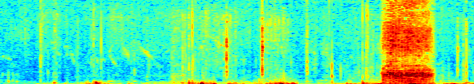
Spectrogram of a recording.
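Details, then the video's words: Horses on the Mongolian steppe shuffle and thud their hooves on the ground, then one horse lets out a long, noisy, breathy snort toward the end. "Relax listening to the sound of horses"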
